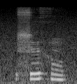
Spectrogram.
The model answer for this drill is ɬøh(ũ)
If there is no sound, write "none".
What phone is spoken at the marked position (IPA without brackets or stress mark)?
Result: ũ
